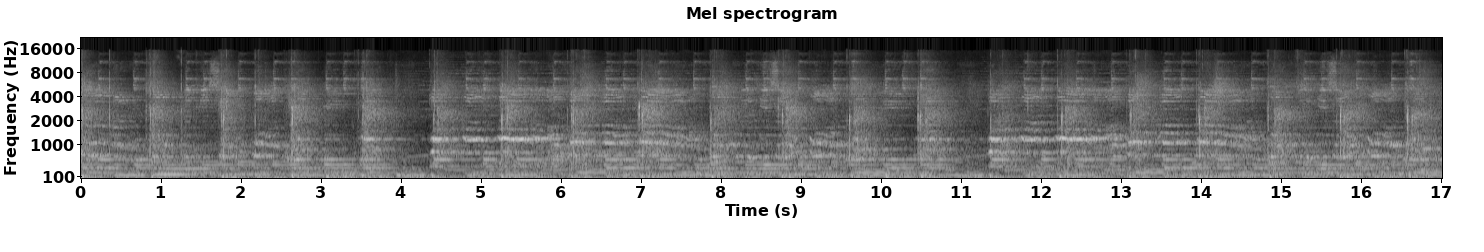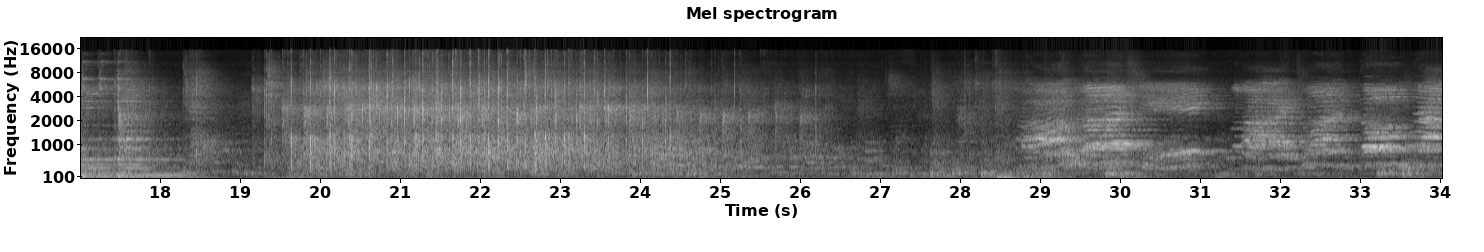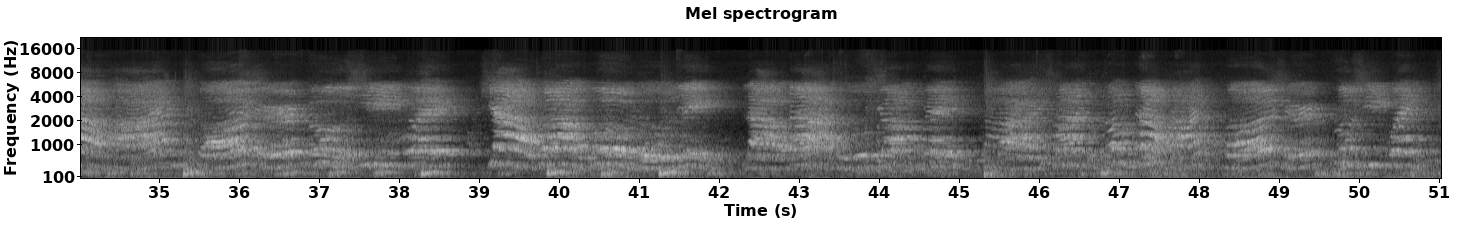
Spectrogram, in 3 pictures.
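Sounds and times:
children singing: 0.0 - 18.1, 28.7 - 51.0
person singing: 11.4 - 17.8
audience applauding: 19.2 - 26.5.

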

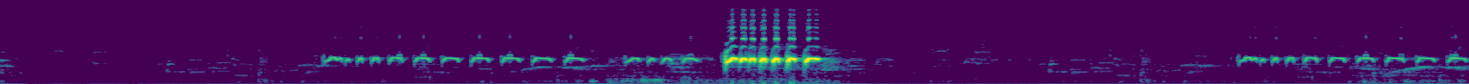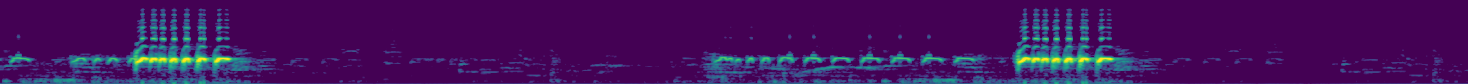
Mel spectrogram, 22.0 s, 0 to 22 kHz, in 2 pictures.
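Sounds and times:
dove cooing: 2.5 - 6.2, 9.4 - 12.8, 16.4 - 19.4.

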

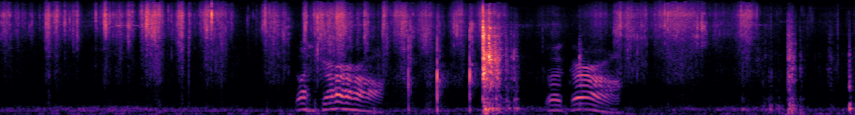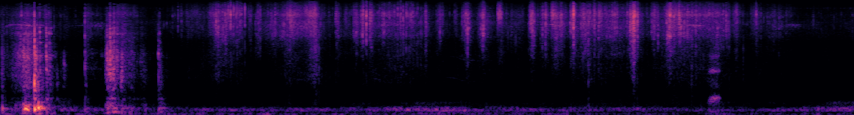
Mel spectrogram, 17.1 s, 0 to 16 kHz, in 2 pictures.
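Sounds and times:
footsteps in dry grass and leaves: 0.0 - 8.9, 9.8 - 16.6
rustling and knocks on plastic bucket: 4.1 - 5.2, 7.5 - 10.3.

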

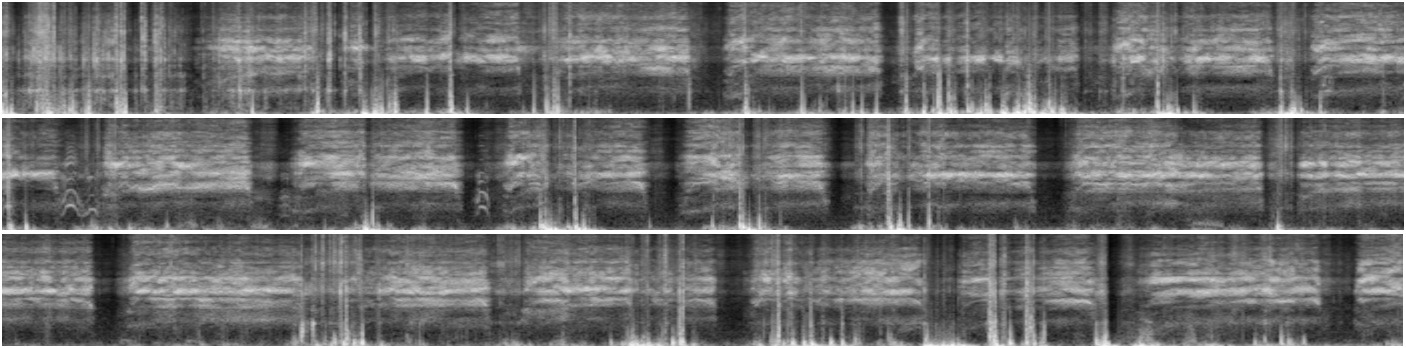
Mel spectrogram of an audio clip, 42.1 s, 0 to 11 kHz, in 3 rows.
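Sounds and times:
hog squealing: 2.0 - 42.0.

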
